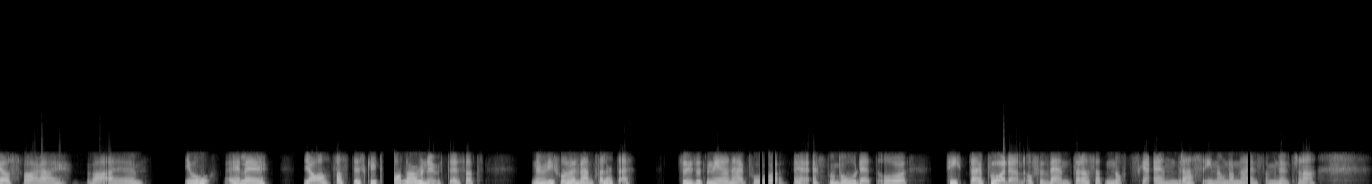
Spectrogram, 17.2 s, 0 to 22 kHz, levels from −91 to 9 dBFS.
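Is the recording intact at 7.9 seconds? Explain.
Yes, at 7.9 seconds the speech is intact, coming through the 200 Hz to 3.4 kHz G.711 telephone band with no fault.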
